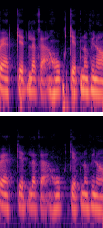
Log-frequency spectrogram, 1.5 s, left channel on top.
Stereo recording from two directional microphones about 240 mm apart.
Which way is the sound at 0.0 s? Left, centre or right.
Left.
